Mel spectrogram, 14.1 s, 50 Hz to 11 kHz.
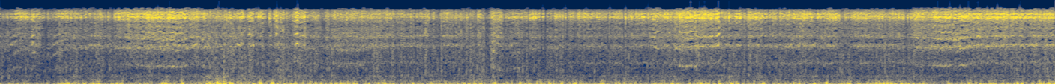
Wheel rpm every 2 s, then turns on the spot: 170, 220, 230, 220, 230, 230, 220.
none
